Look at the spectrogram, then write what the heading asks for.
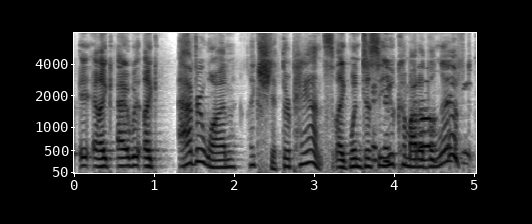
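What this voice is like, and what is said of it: Usual voice. Nothing is said of it.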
